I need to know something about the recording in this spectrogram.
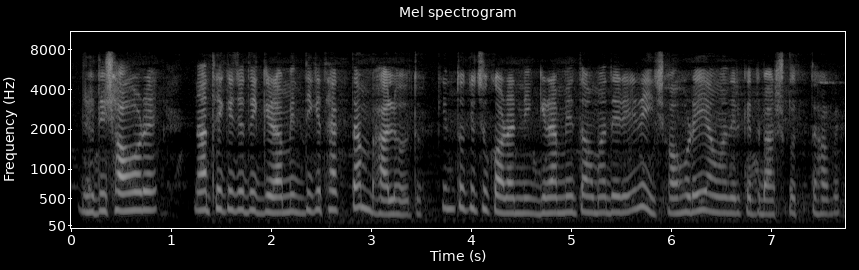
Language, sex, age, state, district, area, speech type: Bengali, female, 18-30, West Bengal, Dakshin Dinajpur, urban, spontaneous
